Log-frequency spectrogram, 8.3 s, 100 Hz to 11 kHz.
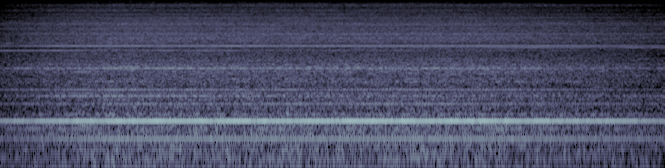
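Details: BOGE high-speed turbo compressor running, about 10 dB quieter than a conventional oil-free screw compressor: quiet, smooth hum with one steady mid-pitched tone over soft airflow, no rattles or pulsing; healthy operation.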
